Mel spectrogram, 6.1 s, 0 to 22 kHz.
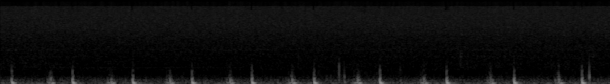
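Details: Own heartbeat heard through a sensitive stethoscope just after coming in from outside; clear regular lub-dub at about 90 beats a minute, slightly fast: normal heart sounds.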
